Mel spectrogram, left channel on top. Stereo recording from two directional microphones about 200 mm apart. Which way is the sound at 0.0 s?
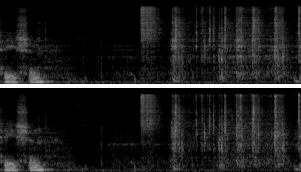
25° right (ahead or behind).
